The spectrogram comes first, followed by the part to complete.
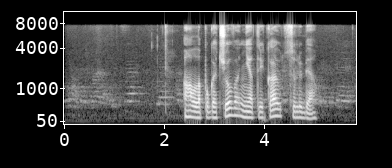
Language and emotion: Russian, neutral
